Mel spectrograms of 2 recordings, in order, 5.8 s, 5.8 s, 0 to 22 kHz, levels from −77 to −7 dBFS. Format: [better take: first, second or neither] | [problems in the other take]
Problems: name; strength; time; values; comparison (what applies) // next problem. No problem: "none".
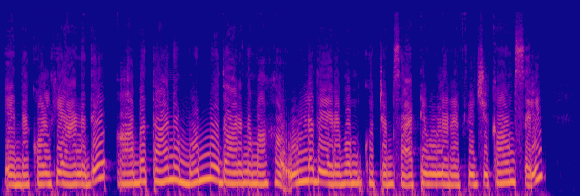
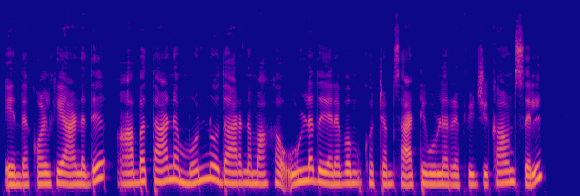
second | distortion; heavy; 5 dB below the speech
